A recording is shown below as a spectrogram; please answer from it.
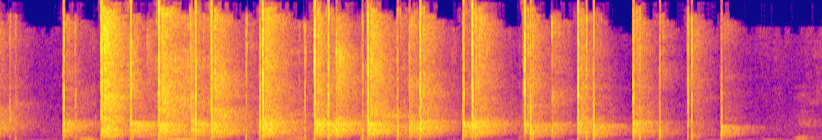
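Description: At a Hindi poetry gathering, a small audience claps to welcome a Rajya Sabha official, loud, close, sharp individual claps in an uneven, lively rhythm that thins out toward the end.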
